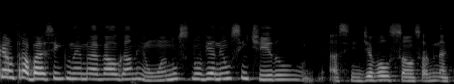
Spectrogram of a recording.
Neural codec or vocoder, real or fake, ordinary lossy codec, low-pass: none; real; none; 7.2 kHz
